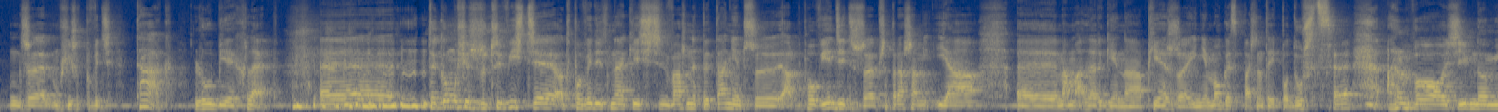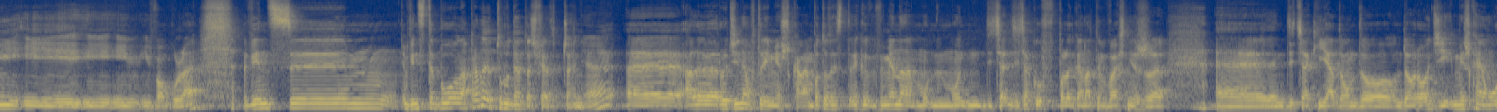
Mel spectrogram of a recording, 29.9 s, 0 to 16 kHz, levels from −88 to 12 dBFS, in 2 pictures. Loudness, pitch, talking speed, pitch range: -15 LUFS, 125 Hz, 150 wpm, 115-145 Hz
